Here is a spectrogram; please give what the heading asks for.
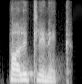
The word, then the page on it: polyclinic: Indian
